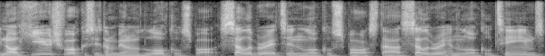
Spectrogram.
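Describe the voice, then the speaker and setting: A man's medium-pitched voice with a Cumbrian accent, fairly quick and flat in a monotone. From northern England, Cumbria. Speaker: community radio co-host, sports coordinator. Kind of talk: casual radio chat. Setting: radio studio.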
